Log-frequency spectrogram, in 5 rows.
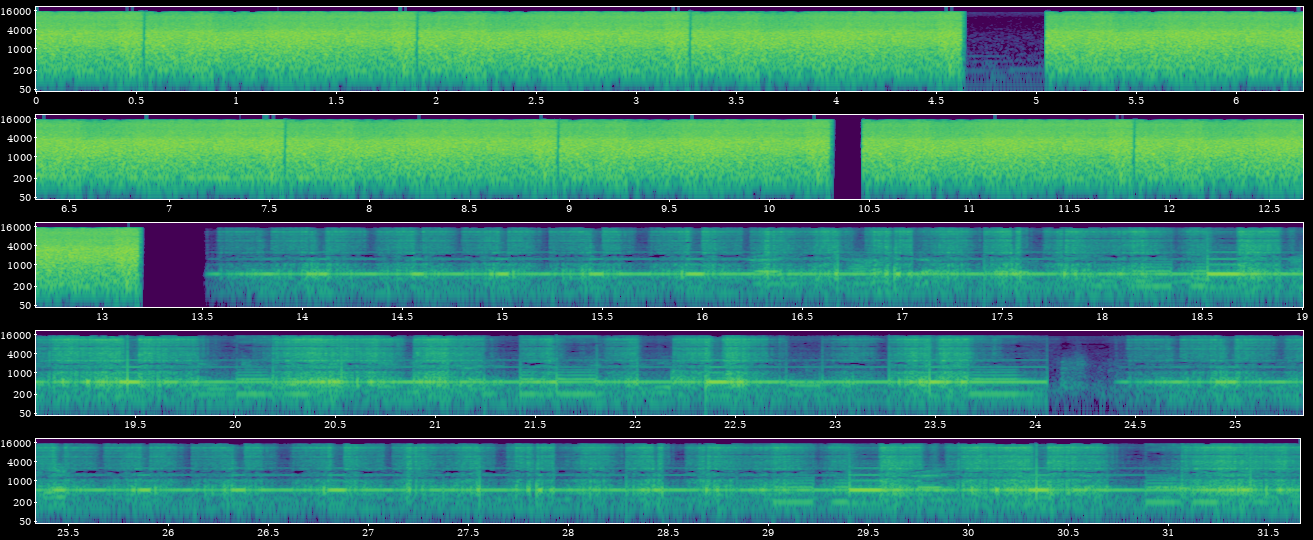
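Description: Loud, steady static hiss, cut by two brief silences, stops abruptly about 13 seconds in. A much quieter crackling texture with a steady hum-like tone follows, with one short dropout.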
